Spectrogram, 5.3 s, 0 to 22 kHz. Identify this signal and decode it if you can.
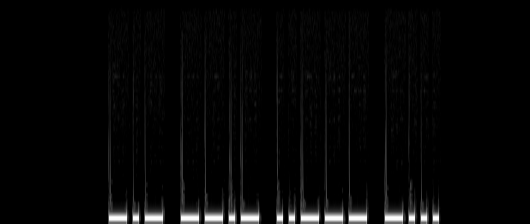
Morse code, heard as a keyed tone, about 20 wpm, 700 Hz. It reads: KQ2B
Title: USA Call Signs - 4 Characters - 3x Character Spacing - 20wpm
